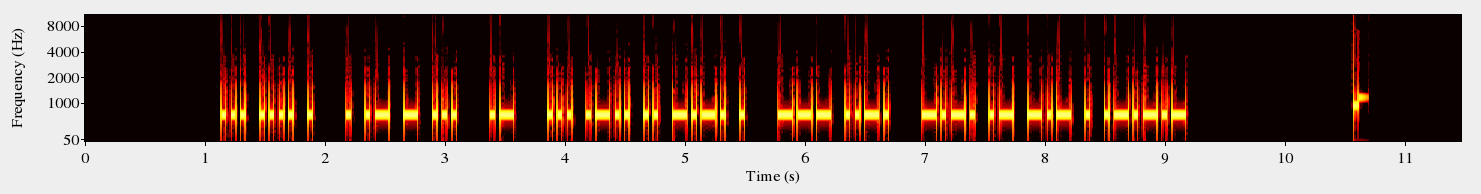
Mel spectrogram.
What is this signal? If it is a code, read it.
Morse code, heard as a keyed tone, about 30 wpm, 700 Hz. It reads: SHE EATS A SLICE OF CAKE.
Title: Additional Easy Phrases 30wpm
